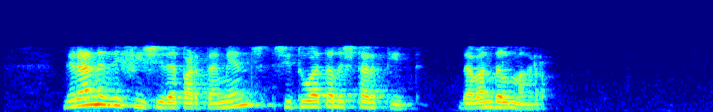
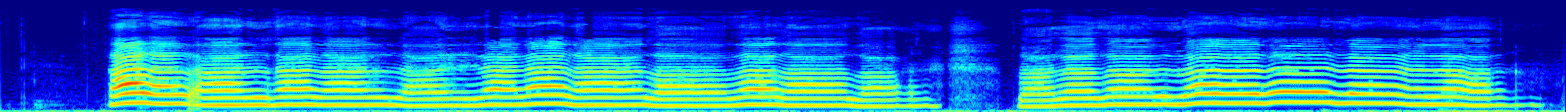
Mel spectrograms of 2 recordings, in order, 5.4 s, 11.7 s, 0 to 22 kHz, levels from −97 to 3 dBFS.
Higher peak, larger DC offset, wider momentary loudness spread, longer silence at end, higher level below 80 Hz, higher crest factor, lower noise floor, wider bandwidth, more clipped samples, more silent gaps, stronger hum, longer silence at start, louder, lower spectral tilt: about the same, -8 dBFS vs -8 dBFS; neither; first, 18 LU vs 9 LU; first, 1.25 s vs 0 s; second, -76 dBFS vs -54 dBFS; about the same, 22 dB vs 20 dB; first, -82 dBFS vs -51 dBFS; second, 4.2 kHz vs 13 kHz; neither; neither; neither; first, 0.5 s vs 0 s; about the same, -29 LUFS vs -27 LUFS; second, -2.5 dB/octave vs -5 dB/octave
